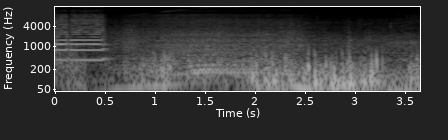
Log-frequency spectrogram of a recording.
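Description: A car pulls away from a roadside, opening with a short horn toot, then a low motor rumble fading off while heavy wind buffets the microphone and nearby traffic passes.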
